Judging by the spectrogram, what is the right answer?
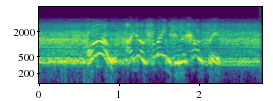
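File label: English on fire mood low; War Thunder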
